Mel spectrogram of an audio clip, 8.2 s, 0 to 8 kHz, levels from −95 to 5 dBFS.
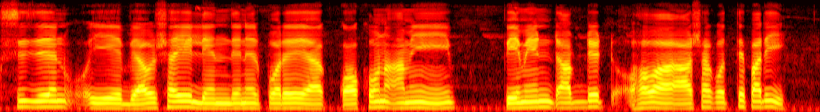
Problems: none marked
